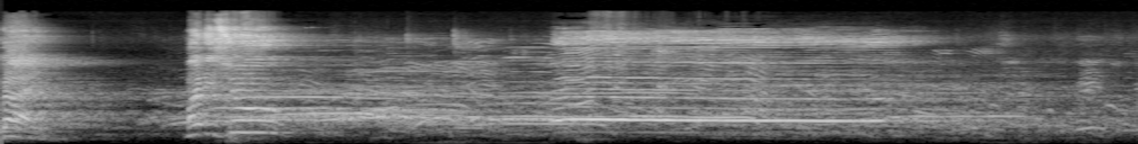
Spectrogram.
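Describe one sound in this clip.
A band plays live music loudly in a large hall.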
